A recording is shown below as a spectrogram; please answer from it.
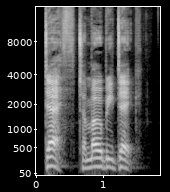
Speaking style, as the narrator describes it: Ahab shouted

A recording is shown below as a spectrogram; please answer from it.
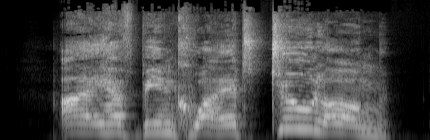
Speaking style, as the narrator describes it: shouted

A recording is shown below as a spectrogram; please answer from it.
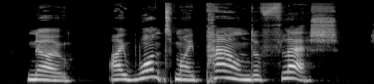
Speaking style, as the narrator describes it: Shylock cried

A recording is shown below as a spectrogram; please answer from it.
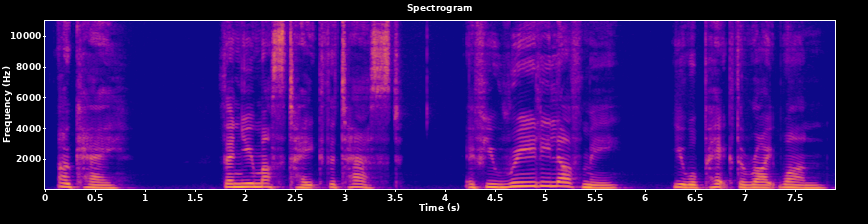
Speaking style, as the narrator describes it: sighed

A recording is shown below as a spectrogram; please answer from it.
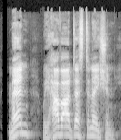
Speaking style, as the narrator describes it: he shouted

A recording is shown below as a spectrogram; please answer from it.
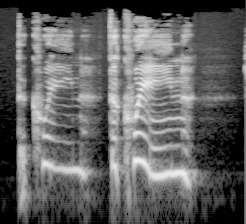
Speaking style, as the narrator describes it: shouted Five

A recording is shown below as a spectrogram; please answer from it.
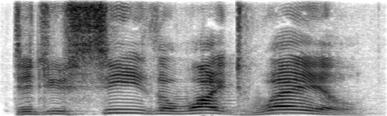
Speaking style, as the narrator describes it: Captain Ahab shouted

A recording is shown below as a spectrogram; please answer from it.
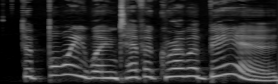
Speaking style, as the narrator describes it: Nerissa cried

